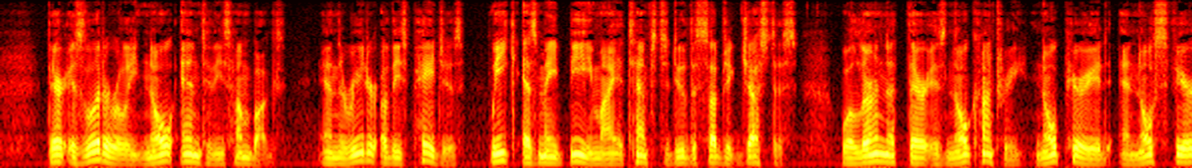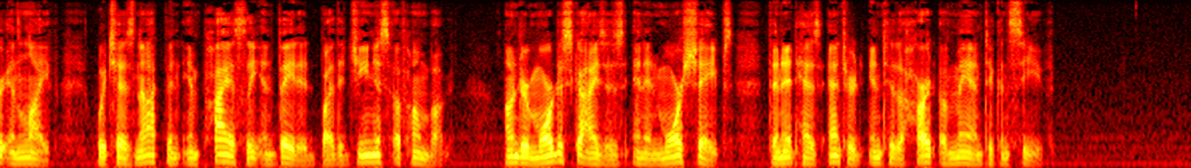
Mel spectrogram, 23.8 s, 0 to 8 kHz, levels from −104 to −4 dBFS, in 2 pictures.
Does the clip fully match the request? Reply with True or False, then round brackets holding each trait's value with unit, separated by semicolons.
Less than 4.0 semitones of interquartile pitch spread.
False (4.6 semitones)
